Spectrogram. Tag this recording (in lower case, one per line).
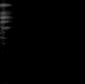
percussion
musical instrument
music
tambourine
